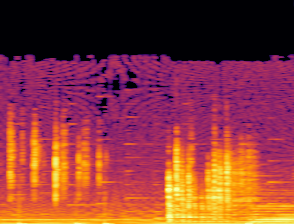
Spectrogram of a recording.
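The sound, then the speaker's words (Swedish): Two dice are rolled on a hard surface during a tabletop role-playing game, several quick knocks followed by a brief tumbling rattle as they settle, landing on two ones. No one speaks. “Okej, så jag tar en förlust i ego och så slår jag två tärningar.”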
